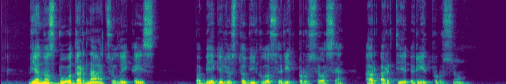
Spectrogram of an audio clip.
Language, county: Lithuanian, Šiauliai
